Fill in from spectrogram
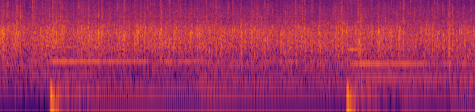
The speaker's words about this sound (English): I say, can you clap your hands and give God praise really quickly?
